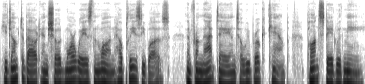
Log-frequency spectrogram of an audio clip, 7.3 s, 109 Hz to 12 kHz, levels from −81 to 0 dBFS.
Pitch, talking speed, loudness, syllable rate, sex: 115 Hz, 205 wpm, -16 LUFS, 4.9 syllables/s, male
